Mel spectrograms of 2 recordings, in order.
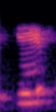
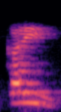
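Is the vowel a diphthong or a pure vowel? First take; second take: pure vowel; diphthong. First: The vowel is a single pure vowel. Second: The vowel glides as a diphthong. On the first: The speaker calls it wrong. "केस नहीं" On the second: The speaker calls it right. "ये इसको हर्फ लीन कहते हैं"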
